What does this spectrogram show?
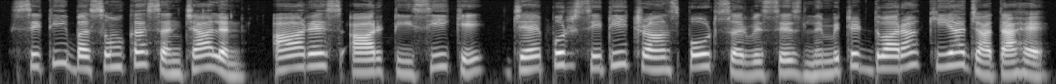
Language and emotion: Hindi, neutral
